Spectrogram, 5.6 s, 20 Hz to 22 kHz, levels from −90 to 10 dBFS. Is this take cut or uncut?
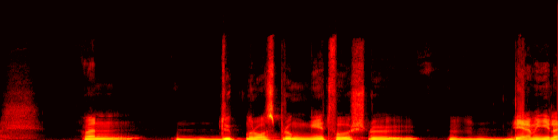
cut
